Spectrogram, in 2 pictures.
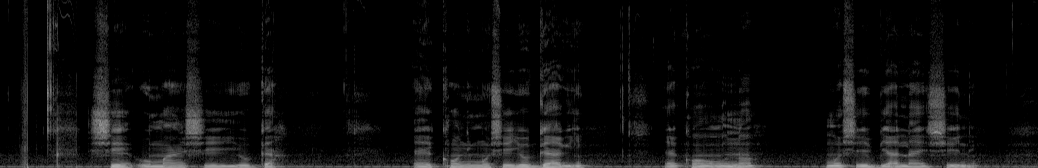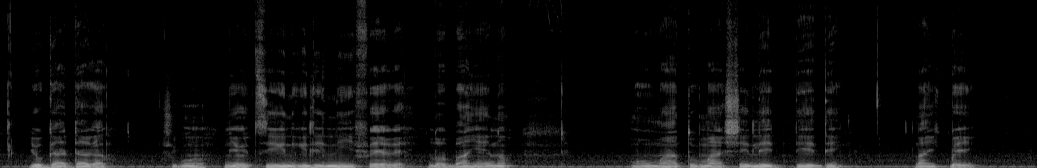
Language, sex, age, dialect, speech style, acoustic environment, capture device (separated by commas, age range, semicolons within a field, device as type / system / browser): Yoruba, male, 25-34, Nigeria - Nigerian Standard, relaxed, silence, mobile / macOS / Safari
